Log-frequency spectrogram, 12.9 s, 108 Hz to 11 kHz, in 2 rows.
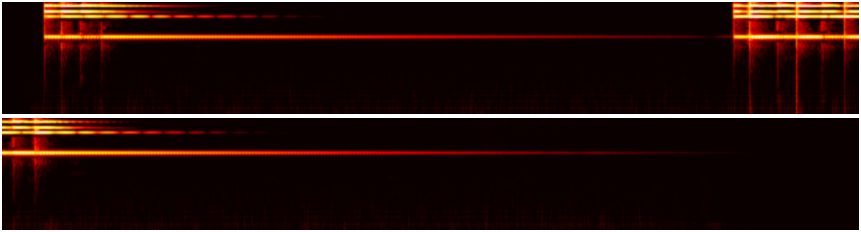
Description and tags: SMALL BELL - 1
Sound of a small bell. Sound recorded with a ZOOM H4N Pro.
Son d’une petite clochette. Son enregistré avec un ZOOM H4N Pro.
ringing, clanging, small-bell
